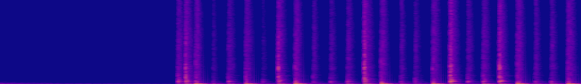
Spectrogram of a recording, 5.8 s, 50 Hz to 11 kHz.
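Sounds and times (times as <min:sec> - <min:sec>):
cajon playing flamenco: 0:01.8 - 0:05.8.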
